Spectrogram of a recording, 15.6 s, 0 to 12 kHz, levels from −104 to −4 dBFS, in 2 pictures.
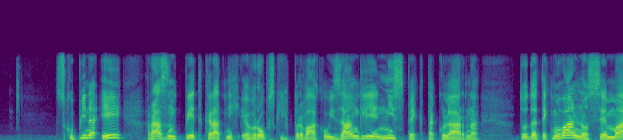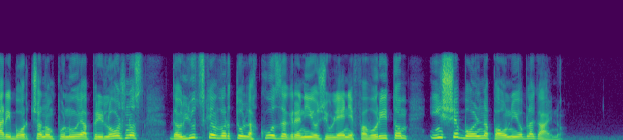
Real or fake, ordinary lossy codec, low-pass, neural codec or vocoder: real; none; 7.2 kHz; none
